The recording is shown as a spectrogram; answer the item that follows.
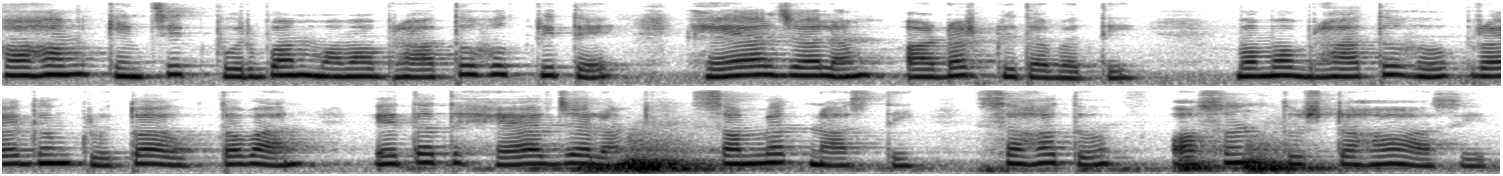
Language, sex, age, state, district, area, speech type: Sanskrit, female, 18-30, Odisha, Bhadrak, rural, spontaneous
